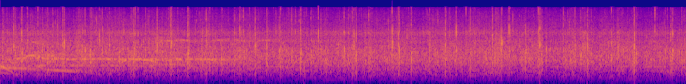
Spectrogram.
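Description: Audience applauding, with a voice cheering over the clapping for the first second or two before it settles into steady applause.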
